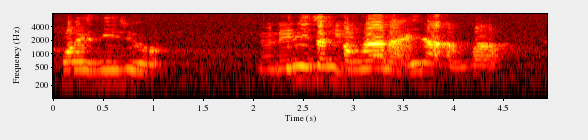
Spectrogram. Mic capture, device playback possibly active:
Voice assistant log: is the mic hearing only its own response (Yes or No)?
No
